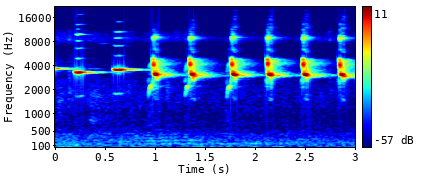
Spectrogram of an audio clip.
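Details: Singing percang bird: two thin, level whistled notes open the phrase, followed by six evenly spaced, sharp chirps that each drop in pitch, roughly three per second.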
